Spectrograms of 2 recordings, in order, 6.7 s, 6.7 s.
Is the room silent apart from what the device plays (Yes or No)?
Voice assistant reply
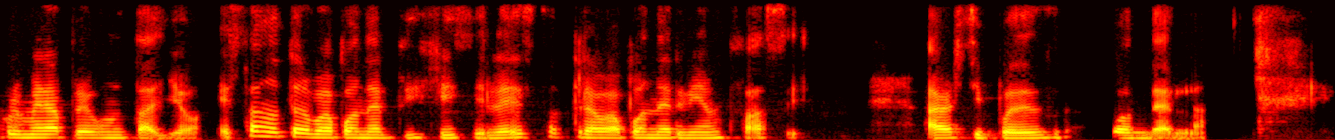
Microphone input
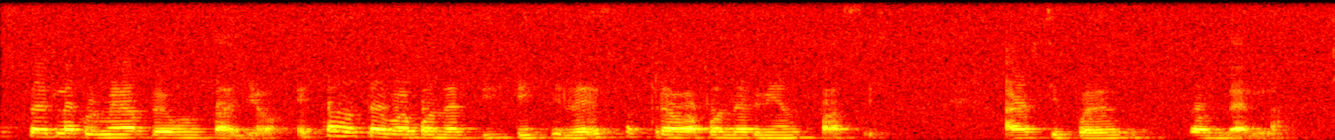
Yes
